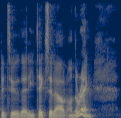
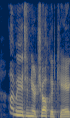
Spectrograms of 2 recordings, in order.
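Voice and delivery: heavily laid-on Irish brogue, thick, pitched up; 7 semitones higher, 3 dB louder than usual. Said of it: "really hammering that accent".

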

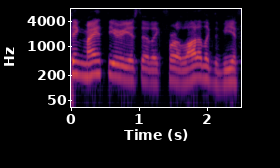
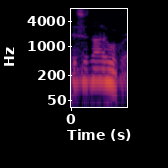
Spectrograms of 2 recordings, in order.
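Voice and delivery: put-on menacing, threatening voice, quieter; 3 semitones lower, 7 dB quieter than usual. Jokingly threatening DC over a lost movie role: mock menacing like Liam Neeson in Taken. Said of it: "he sounds like Liam Neeson in Taken right now".

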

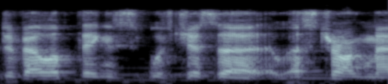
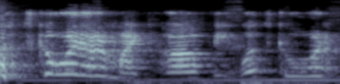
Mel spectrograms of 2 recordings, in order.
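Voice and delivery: put-on high-pitched elderly woman voice; 13 semitones higher than usual.

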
